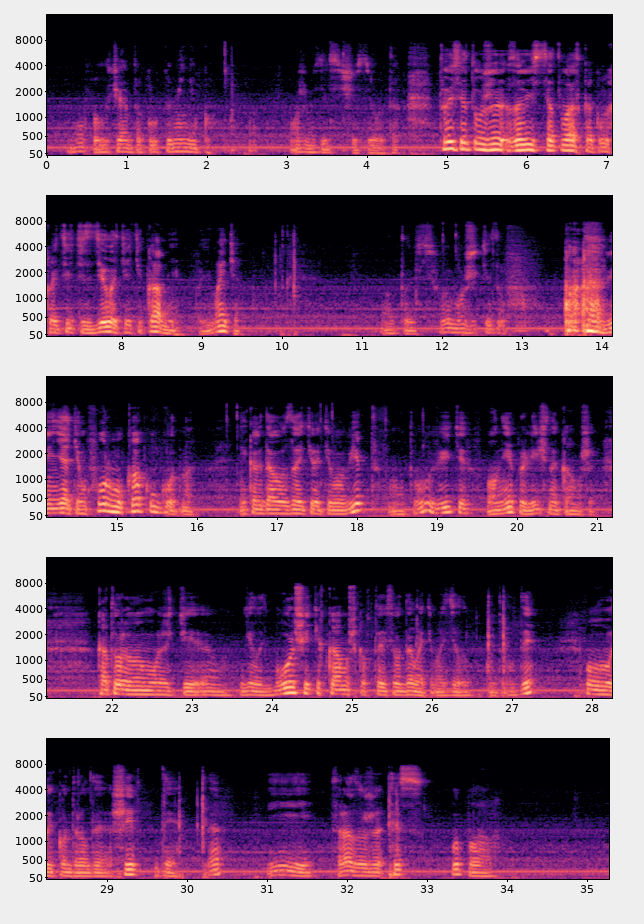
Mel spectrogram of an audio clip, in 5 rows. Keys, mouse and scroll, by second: 3.5 click, 10.0 g, 12.6-15.6 middle drag, 16.4-18.8 drag, 18.8-21.8 middle drag, 26.5 shift+d, 28.6 click, 29.7 shift+d.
